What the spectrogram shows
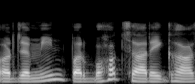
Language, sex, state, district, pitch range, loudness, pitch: Hindi, male, Uttar Pradesh, Jalaun, 135-185 Hz, -17 LUFS, 140 Hz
